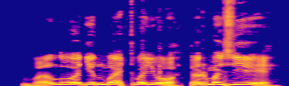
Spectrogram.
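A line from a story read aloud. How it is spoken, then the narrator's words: Yelled almost in unison. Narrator (Russian): Чуть не хором заорали все трое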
